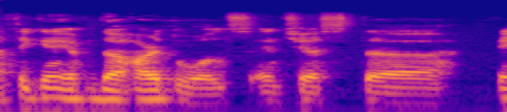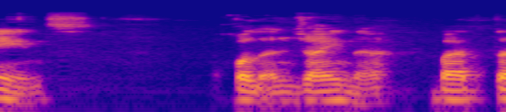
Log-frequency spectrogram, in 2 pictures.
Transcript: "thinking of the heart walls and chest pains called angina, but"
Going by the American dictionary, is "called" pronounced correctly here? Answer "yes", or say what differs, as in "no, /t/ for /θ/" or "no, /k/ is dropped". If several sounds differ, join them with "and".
no, /d/ is dropped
